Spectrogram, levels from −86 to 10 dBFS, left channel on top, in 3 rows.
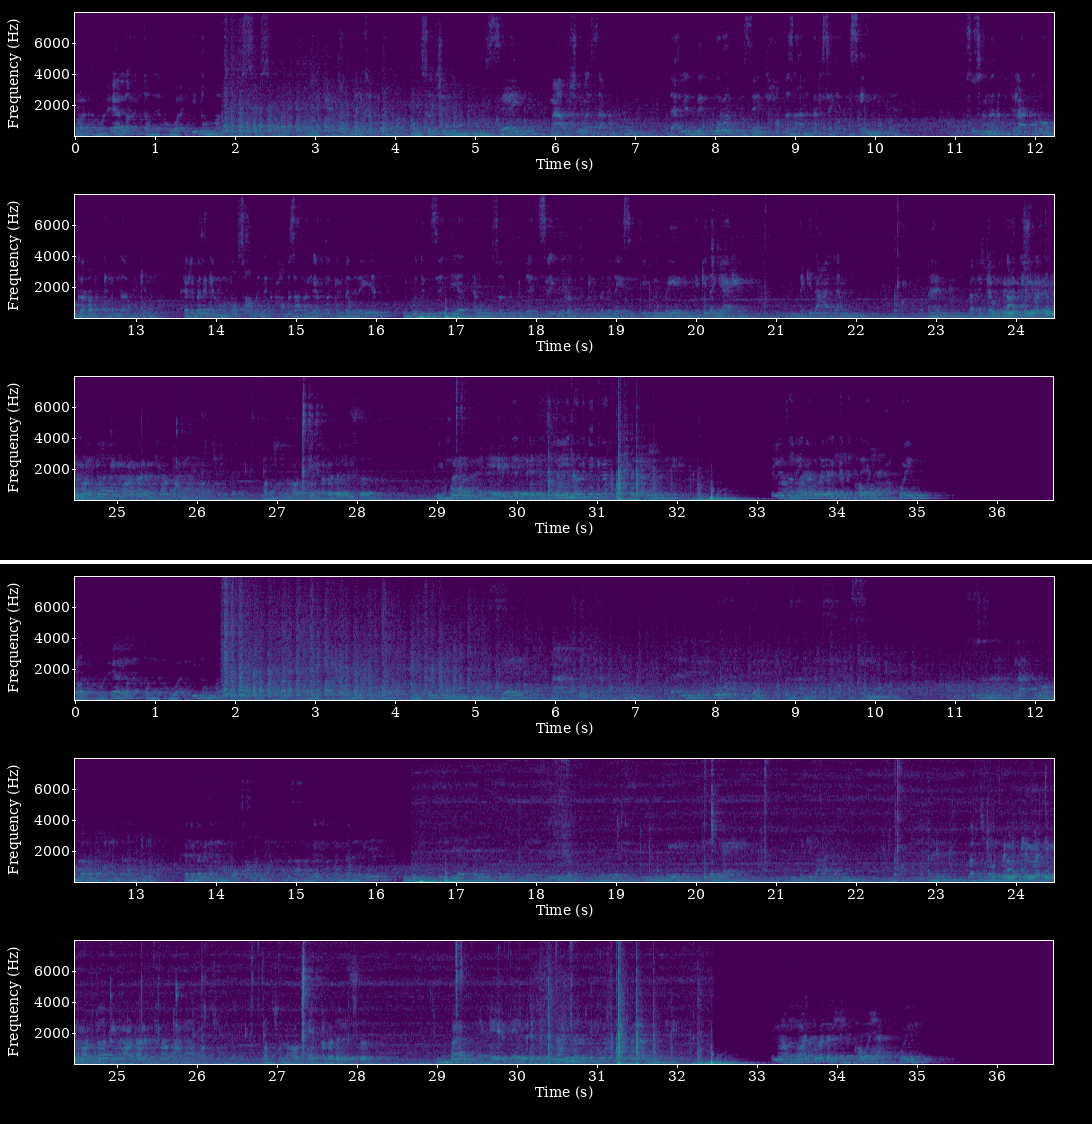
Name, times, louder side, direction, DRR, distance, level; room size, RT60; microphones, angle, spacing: voice 1, 0.0-5.7 5.9-7.1 7.4-10.3 11.0-13.2 13.5-16.1 16.3-20.6 21.2-22.0 22.9-23.2 23.5-24.8 29.0-31.2 31.6-31.8 33.2-35.0, left 1 dB, 50° left, 5 dB, 5.6 m, -54 dB
sound 1, 1.8-18.3, right 3 dB, 85° right, 2.3 m, -58 dB
Chewing mastication, 16.4-32.5, right 2 dB, 60° right, 1.2 m, -48 dB
voice 2, 23.4-28.3 29.2-32.0 33.3-34.6, right 1 dB, 35° right, 3 dB, 4.6 m, -52 dB
29.0 x 26.0 x 4.9 m, 1.0 s
head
